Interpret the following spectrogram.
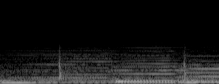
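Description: Orchestral music from a violin concerto: sustained low notes, with sudden ringing notes entering about half a second in and again near the end.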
